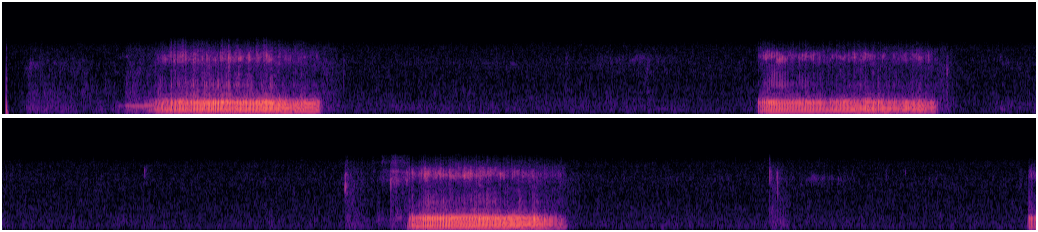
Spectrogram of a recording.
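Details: Ulises, a French Bulldog, snoring: three long, buzzy, rumbling breaths, each about two seconds, spaced roughly six seconds apart, with quiet pauses between them.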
